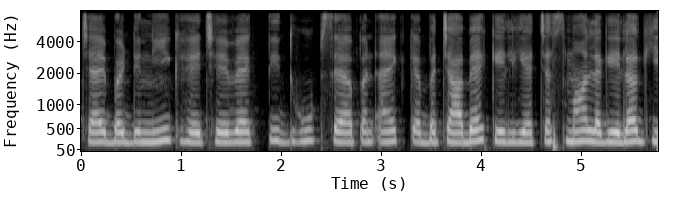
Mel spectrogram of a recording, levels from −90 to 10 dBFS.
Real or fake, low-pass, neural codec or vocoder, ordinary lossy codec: real; 7.2 kHz; none; none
